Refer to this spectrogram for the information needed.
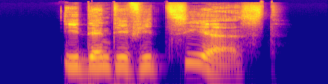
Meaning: second-person singular present of identifizieren
- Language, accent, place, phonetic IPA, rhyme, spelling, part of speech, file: German, Germany, Berlin, [idɛntifiˈt͡siːɐ̯st], -iːɐ̯st, identifizierst, verb, De-identifizierst.ogg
